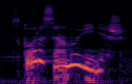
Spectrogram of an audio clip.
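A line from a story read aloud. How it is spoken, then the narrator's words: Sighing. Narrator (Russian): вздохнул Крутобок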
